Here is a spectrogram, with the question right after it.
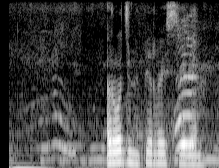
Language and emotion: Russian, neutral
